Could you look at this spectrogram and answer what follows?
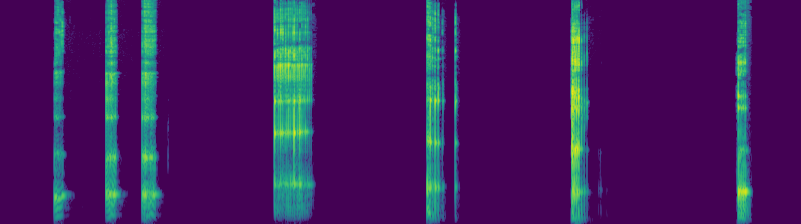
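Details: Human burp sound effect: a series of short, throaty burps and one longer belch separated by silence; burping.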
